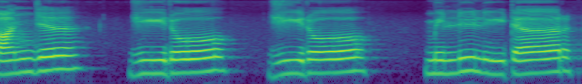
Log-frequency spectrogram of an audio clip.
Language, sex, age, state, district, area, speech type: Punjabi, female, 60+, Punjab, Fazilka, rural, read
